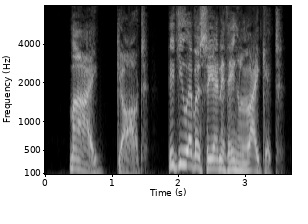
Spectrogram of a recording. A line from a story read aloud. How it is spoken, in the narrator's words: roared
